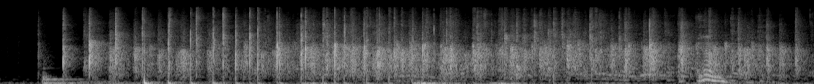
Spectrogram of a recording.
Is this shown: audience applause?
yes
